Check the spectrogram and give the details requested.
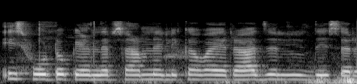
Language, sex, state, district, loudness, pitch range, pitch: Hindi, female, Rajasthan, Bikaner, -16 LUFS, 220-230 Hz, 220 Hz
